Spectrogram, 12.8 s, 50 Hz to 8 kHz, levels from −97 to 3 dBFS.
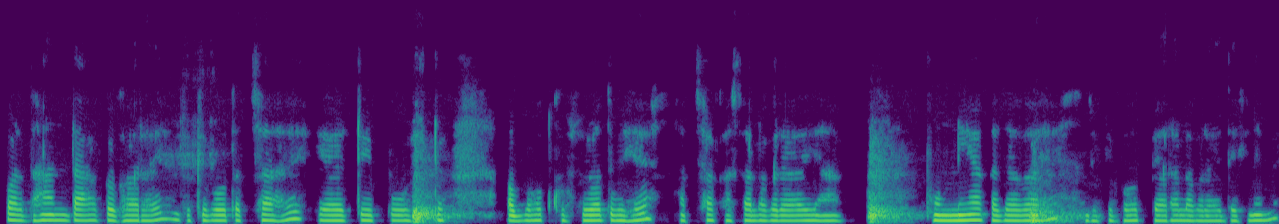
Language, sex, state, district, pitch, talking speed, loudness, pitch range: Hindi, female, Bihar, Purnia, 190 Hz, 165 wpm, -22 LUFS, 185-200 Hz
